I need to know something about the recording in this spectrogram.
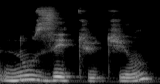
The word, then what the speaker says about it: nous étudions: Aqui nesse caso, o S vai se pronunciar como se fosse um Z, e ela é obrigatória sempre entre um pronome e um verbo. Então vai ficar nous étudions, nós estudamos, vous étudiez,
